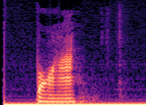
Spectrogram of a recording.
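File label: "pua~3", Teochew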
